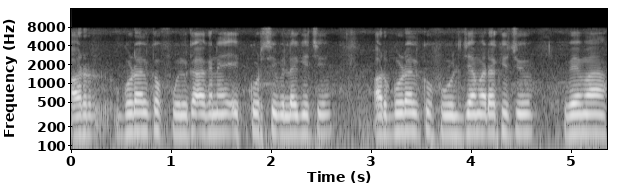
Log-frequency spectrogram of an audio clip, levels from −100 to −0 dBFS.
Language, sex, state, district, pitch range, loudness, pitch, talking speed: Garhwali, male, Uttarakhand, Tehri Garhwal, 155-165 Hz, -19 LUFS, 160 Hz, 210 wpm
